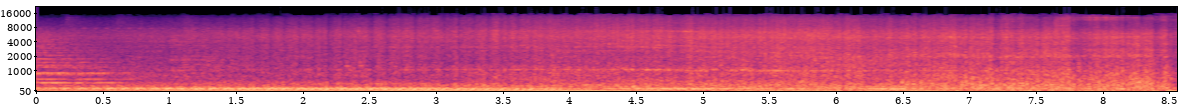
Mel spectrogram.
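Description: A diesel locomotive rumbles loudly as it approaches and passes close by.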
